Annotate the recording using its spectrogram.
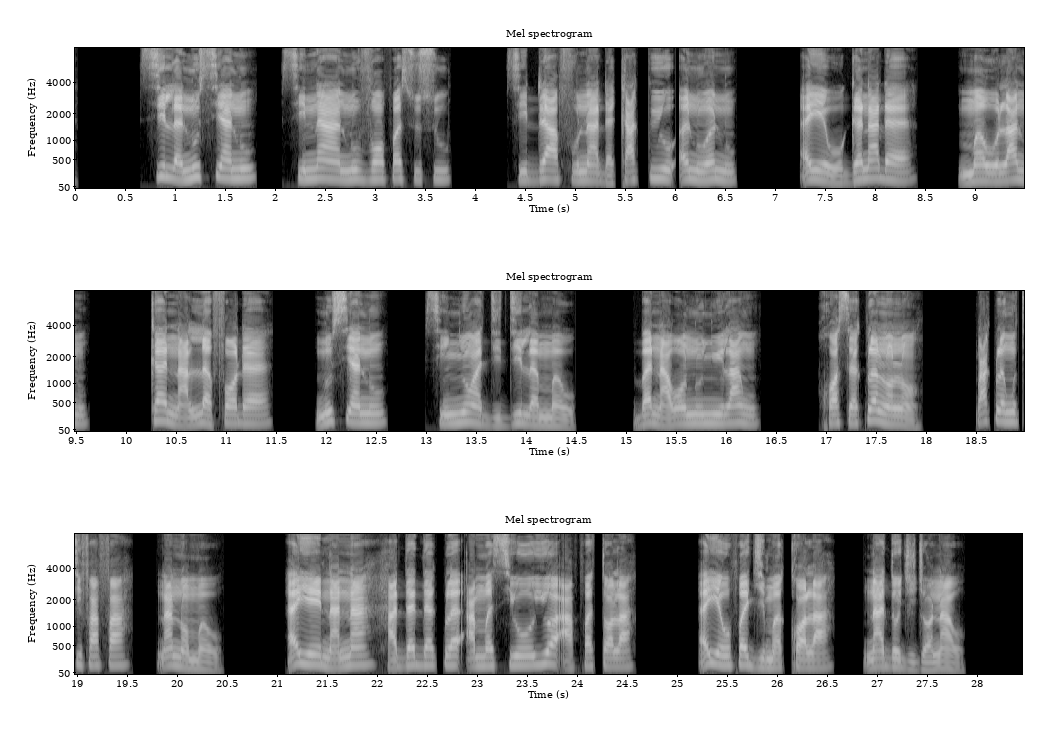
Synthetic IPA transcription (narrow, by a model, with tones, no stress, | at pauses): si˦lɛ˨nũ˦sĩ˦a˨nũ˦ | si˨nã˦nũ˦vɔ̃˦ɸɛ˦su˨su˦ | si˨ɖa˨fu˨nã˨ɖɛ˨ka˦ku˦i˦wo˦ʔɛ˦nũ˦ɛ˦nũ˦ | ḛ˦jɛ˦wo˨ɡɛ˦nã˦ɖɛ˦ | mɛ̃˨wo˨la˦nũ˦ | kɛ˦nã̰˨lɛ˦fɔ˦ɖɛ˦ | nũ˦sĩ˦a˨nũ˦ | si˨ɲɔ̃˦a˨d̪i˨d̪i˦lɛ˨mɛ̃˨wo̰˨ | bɛ˦nã˨wɔ˦nũ˦ɲũ˦ĩ˦la˦ŋũ˦ | xɔ˨sɛ˨k͡plɛ˦l̃ɔ̃˨l̃ɔ̰̃˨ | k͡pa˦k͡plɛ˦ŋũ˦t̪i˦fa˦fa˦ | nã̰˦nɔ̃˨mɛ̃˨o̰˨ | e˦jɛ˦nã˨nã˦ha˨d̪ɛ˦d̪ɛ˦k͡plɛ˦ʔa̰˨mɛ̃˨si˨wo˦jɔ˦ʔa̰˨ɸɛ˦t̪ɔ˦la˦ | ḛ˦jɛ˦wo˦ɸɛ˦d͡ʑi˨mɛ̃˨kɔ˦la˦ | nã˦d̪o˦d͡ʑi˨d͡ʒɔ˨nã˦o̰˨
